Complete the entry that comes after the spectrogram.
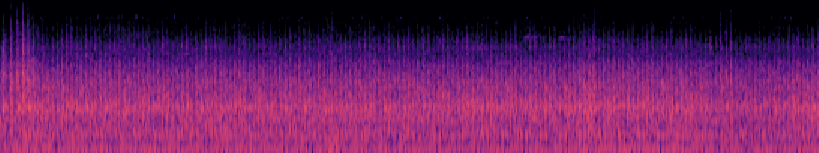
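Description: Tractor engine idling steadily, with a fast, even low knocking beat.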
